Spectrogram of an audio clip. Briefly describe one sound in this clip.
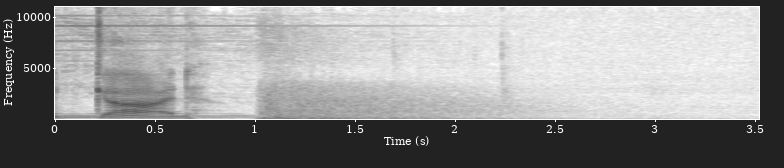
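A heavy stamp thuds down and its echo slowly fades.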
